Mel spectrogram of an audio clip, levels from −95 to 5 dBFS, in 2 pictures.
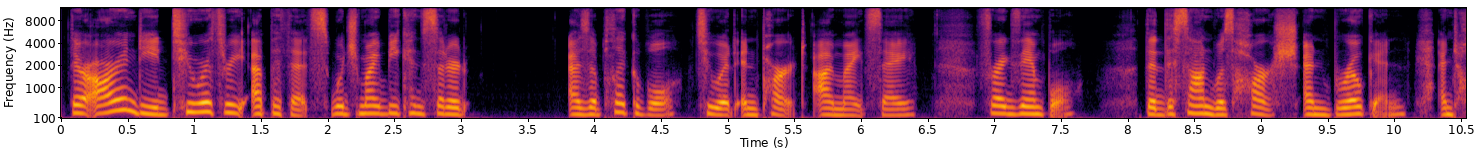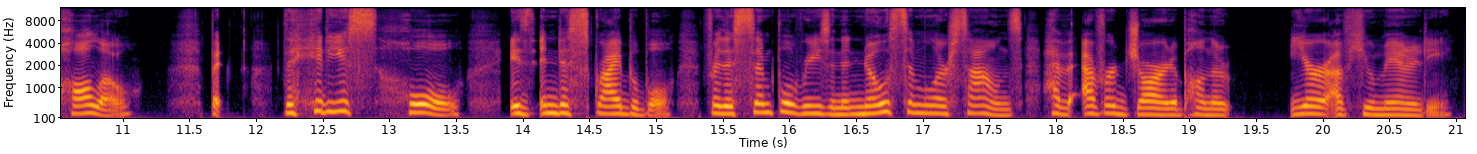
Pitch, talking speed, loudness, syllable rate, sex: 215 Hz, 150 wpm, -18 LUFS, 5.1 syllables/s, female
